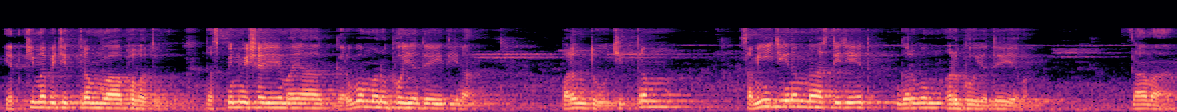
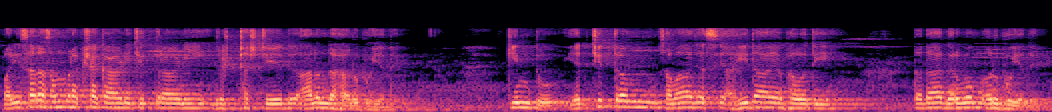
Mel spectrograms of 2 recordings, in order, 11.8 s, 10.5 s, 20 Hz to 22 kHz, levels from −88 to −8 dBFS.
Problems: none marked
